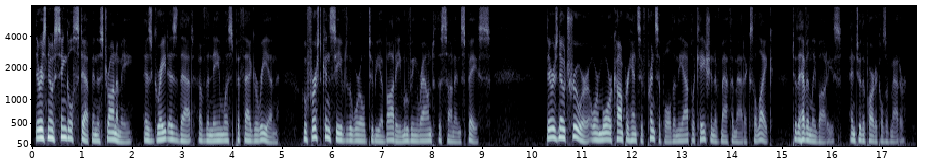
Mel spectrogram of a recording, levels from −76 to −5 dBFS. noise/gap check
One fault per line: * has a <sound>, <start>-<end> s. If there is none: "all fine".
all fine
